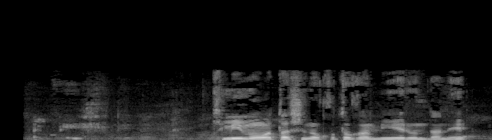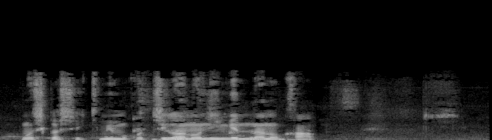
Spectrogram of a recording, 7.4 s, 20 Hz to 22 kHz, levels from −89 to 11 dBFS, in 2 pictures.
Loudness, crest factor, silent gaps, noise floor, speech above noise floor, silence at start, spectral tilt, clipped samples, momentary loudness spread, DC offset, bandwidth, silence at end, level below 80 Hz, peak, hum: -21 LUFS; 20 dB; none; -53 dBFS; 33 dB; 0.25 s; -5.5 dB/octave; under 0.1%; 19 LU; under 0.1%; 11.5 kHz; 0.3 s; -68 dBFS; -2 dBFS; none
